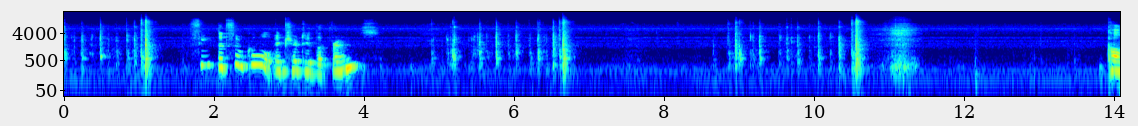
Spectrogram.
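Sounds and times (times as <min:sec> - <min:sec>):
keyboard keystrokes clicking: 0:00.0 - 0:01.2, 0:05.0 - 0:06.8, 0:08.8 - 0:10.7.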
